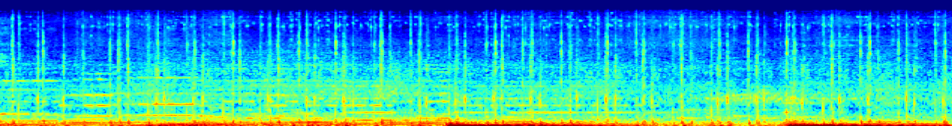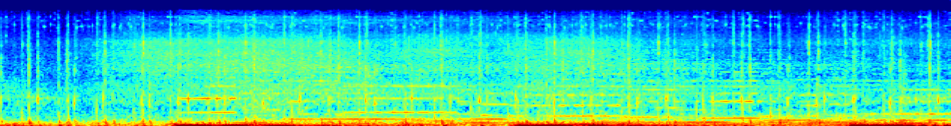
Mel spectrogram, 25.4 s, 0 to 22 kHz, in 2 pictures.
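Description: Horse hooves galloping in The Witcher 3: Wild Hunt, Hearts of Stone expansion, a rapid, rhythmic clip-clop drumming that continues steadily for about 25 seconds with a faint breathy rush underneath.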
